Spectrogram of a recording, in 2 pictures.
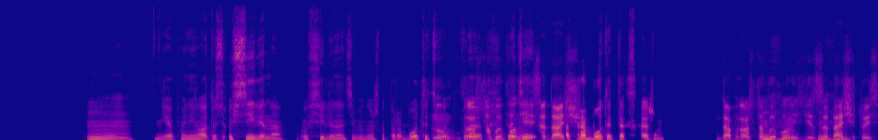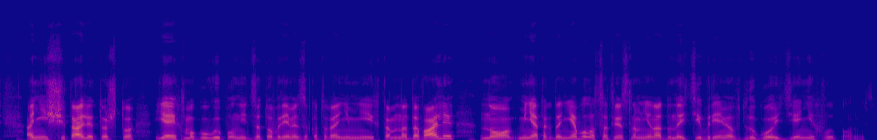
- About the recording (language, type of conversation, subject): Russian, podcast, Как в вашей компании поддерживают баланс между работой и личной жизнью?
- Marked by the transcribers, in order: none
